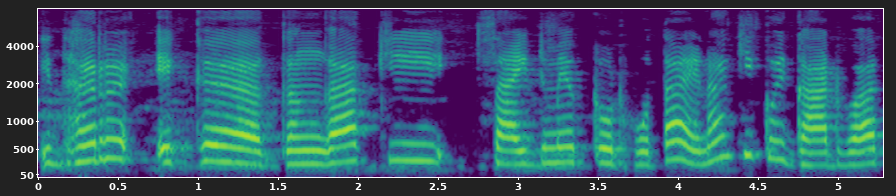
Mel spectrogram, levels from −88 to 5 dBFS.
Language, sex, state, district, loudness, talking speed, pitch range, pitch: Hindi, female, West Bengal, Kolkata, -15 LUFS, 145 wpm, 240-300 Hz, 265 Hz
